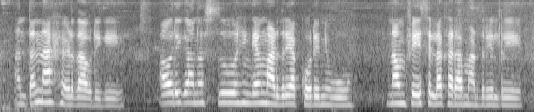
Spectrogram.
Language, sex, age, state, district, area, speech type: Kannada, female, 30-45, Karnataka, Bidar, rural, spontaneous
